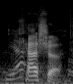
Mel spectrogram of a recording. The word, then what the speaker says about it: Kasia: yeah and cassia did I say it right Kasha Kasha Kasha great um sorry for my bad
